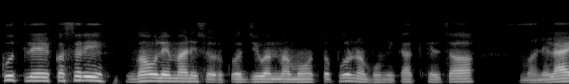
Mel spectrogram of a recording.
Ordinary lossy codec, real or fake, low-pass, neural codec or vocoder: AAC, 32 kbps; fake; 7.2 kHz; codec, 16 kHz, 6 kbps, DAC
